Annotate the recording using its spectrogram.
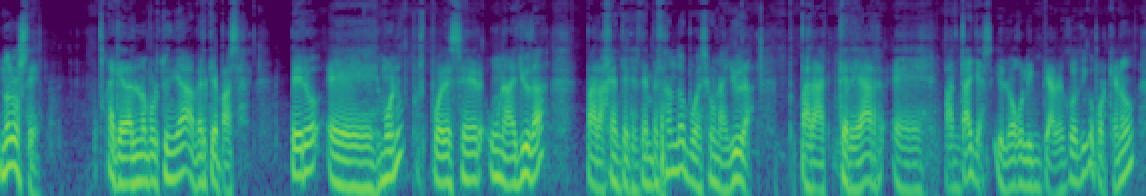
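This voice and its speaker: Delivered at a fairly quick pace, an ordinary speaking voice shows ordinary pitch variation. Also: man, medium pitch for a man. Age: 30s. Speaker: podcast host. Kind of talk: solo tech podcast monologue. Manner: casual, with many fillers.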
